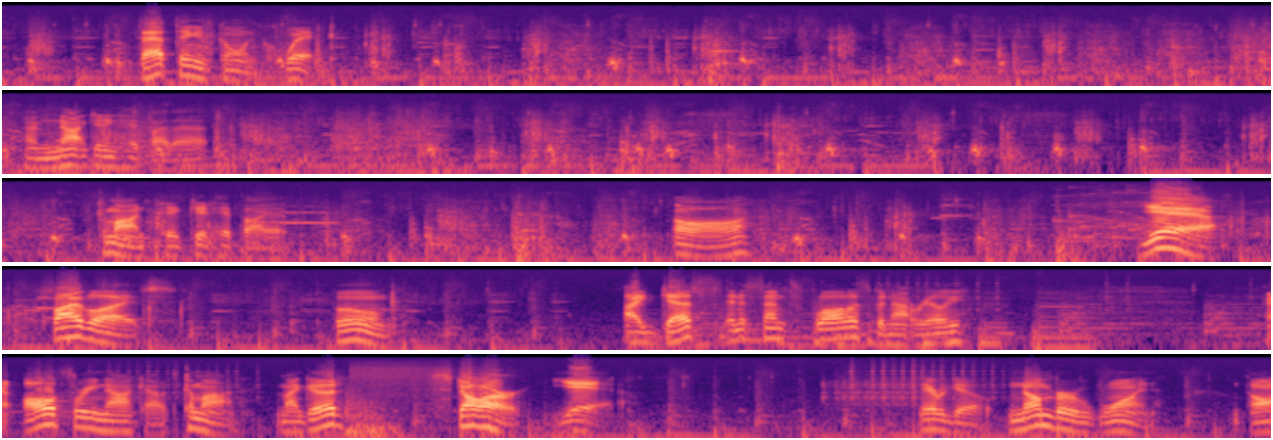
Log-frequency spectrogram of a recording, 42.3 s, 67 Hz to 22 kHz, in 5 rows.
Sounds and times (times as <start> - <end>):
Music: 0.0 - 42.3
Speech: 0.9 - 2.2, 8.6 - 9.8, 17.6 - 18.8, 21.4 - 21.9, 29.6 - 31.8, 33.8 - 36.1, 36.8 - 38.0, 40.0 - 42.3.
